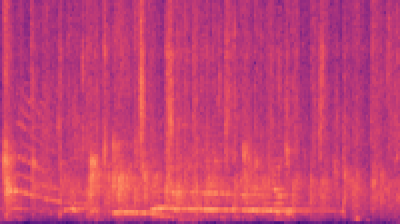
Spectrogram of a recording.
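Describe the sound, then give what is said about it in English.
A crowd applauds Allegra Spender on a Sunday afternoon, steadily for several seconds, a dense wash of clapping with high cheers and whistle-like tones gliding above it, fairly loud throughout. “Would you please give an enormous round of applause, make a lot of noise for Allegra Spender?”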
